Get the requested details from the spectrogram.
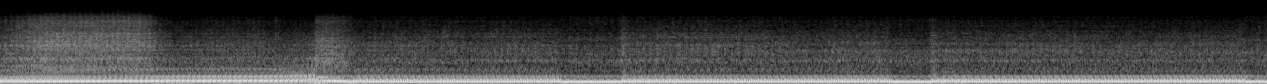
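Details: Ford Falcon with 1UZ V8 swap, warm with radiator hot and temperature near 160: hangs at a raised, slightly hunting idle that never settles. Owner unsure why; high idle, cause not yet found.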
